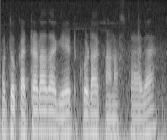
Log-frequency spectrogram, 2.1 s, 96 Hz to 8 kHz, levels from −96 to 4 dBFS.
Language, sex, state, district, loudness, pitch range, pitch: Kannada, male, Karnataka, Bangalore, -16 LUFS, 100-120 Hz, 110 Hz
